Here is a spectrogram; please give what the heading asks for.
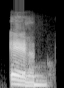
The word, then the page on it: ebb: Indian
